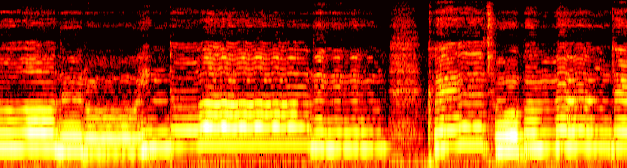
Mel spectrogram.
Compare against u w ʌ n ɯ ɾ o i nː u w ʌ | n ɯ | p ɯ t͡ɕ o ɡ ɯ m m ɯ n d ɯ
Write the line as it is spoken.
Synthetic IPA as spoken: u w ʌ n ɯ ɾ o i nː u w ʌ | n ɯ | k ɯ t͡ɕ o b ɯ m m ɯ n d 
